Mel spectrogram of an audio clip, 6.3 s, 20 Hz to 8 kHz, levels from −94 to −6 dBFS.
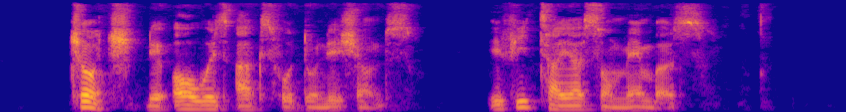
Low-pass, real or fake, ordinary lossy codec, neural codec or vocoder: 7.2 kHz; real; MP3, 48 kbps; none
